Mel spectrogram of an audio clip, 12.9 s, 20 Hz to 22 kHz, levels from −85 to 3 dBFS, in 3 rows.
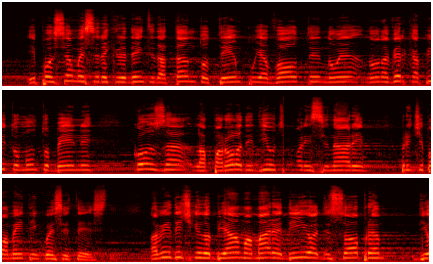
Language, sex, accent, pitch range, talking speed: Italian, male, Brazilian, 195-235 Hz, 185 wpm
